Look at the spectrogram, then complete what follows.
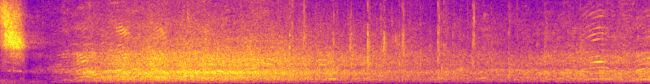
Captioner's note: audience laughs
